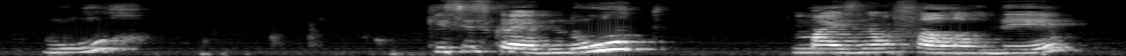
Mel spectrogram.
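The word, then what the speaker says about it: Nord: Eu só vou falar, pronunciar mais uma vez. Nur, West, Sur, Ost, Ost, Ost.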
